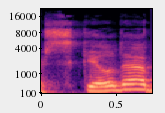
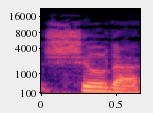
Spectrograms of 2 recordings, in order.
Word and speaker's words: Skilda: There was also I think I called her Skilda but I believe that it's actually pronounced Shilda because of the kind of old English pronunciation pronunciation.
